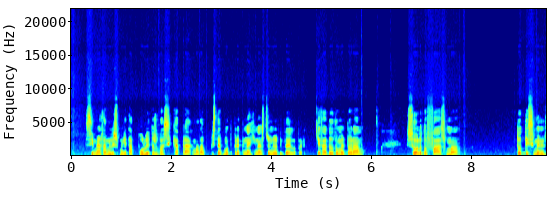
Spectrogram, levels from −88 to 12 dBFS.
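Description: From 2.81 to 3.47 s, speech is cut by the noise suppressor. It mistakes quiet speech for background and drops it by up to about 13 dB, roughly 150 ms in total, so parts of the speech sound swallowed or faint. A spectrogram shows speech energy dimmed in patches.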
